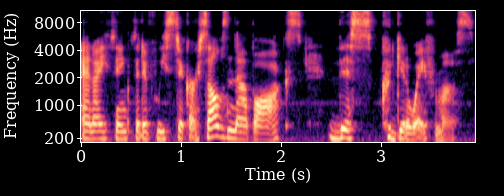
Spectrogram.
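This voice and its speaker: The voice is loud, with a bright, sharp tone. Its intonation is fairly even. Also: woman. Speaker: podcast co-host. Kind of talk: casual chat. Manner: fast.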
